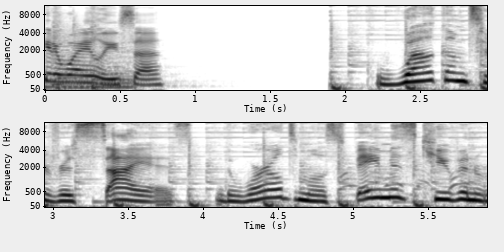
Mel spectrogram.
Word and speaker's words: Versailles: thank you sure well we actually need Miami pronounce it Versailles is we don't pronounce in the French we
